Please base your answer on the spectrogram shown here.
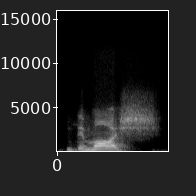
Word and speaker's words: dimanche: And Sunday is Dimanche. Listen once more. Dimanche. Dimanche. The sound of an in French is on. So we have Dimanche.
